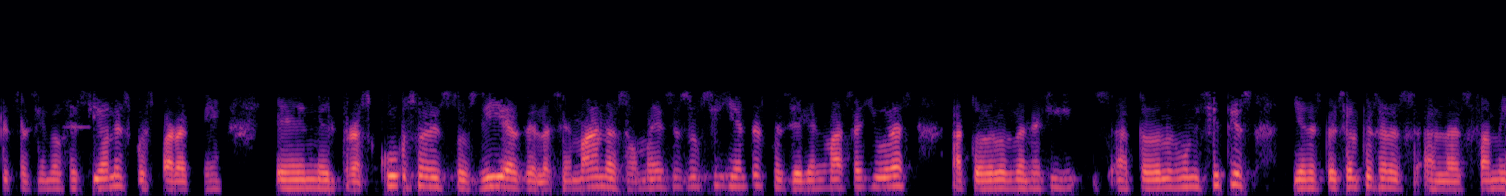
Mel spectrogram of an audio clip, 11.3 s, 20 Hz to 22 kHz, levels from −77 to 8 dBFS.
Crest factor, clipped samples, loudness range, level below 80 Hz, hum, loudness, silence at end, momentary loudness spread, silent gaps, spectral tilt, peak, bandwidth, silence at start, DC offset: 18 dB; under 0.1%; 2 LU; -60 dBFS; none; -23 LUFS; 0 s; 11 LU; none; -11.5 dB/octave; -4 dBFS; 4 kHz; 0.05 s; under 0.1%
